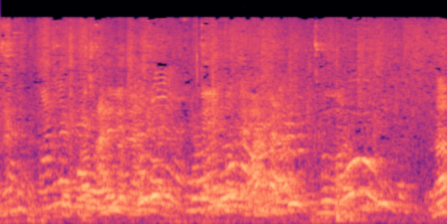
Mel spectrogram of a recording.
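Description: Many voices talking at once: a group of children and adults chattering, with no single voice standing out.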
